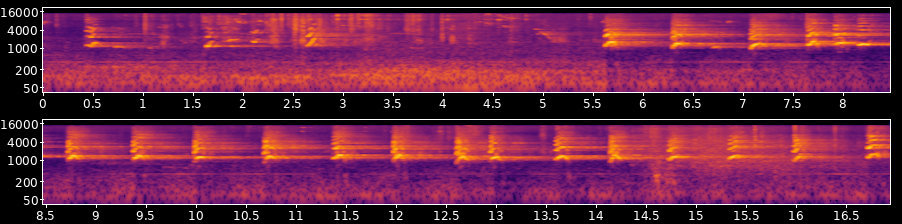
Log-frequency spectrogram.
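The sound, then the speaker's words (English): A rescued former street dog barks in a long, steady run of many evenly spaced, sharp barks, each with a clear mid-pitched tone, repeating at a regular rhythm without any talk. “that's our dog Level. We adopted him, well, we really rescued him from the streets.”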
